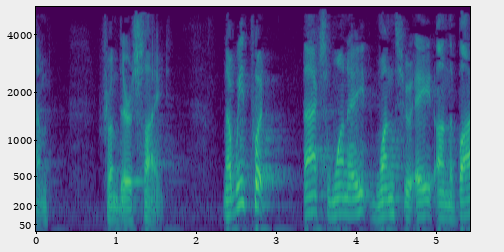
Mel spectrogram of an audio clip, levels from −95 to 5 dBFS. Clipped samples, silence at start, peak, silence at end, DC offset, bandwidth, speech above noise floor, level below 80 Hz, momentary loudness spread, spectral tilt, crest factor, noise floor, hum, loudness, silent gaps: under 0.1%; 0 s; -12 dBFS; 0 s; under 0.1%; 5.4 kHz; 37 dB; -70 dBFS; 10 LU; -8 dB/octave; 20 dB; -68 dBFS; none; -32 LUFS; none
